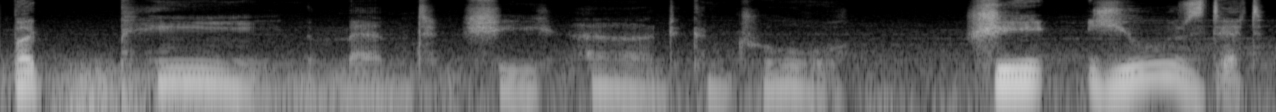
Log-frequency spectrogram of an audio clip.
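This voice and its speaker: Slow, intense male fantasy narrator. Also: fairly low pitch, sing-song. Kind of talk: dramatic scripted fantasy narration. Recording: clear noise and ambience behind. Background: ambience and music.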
